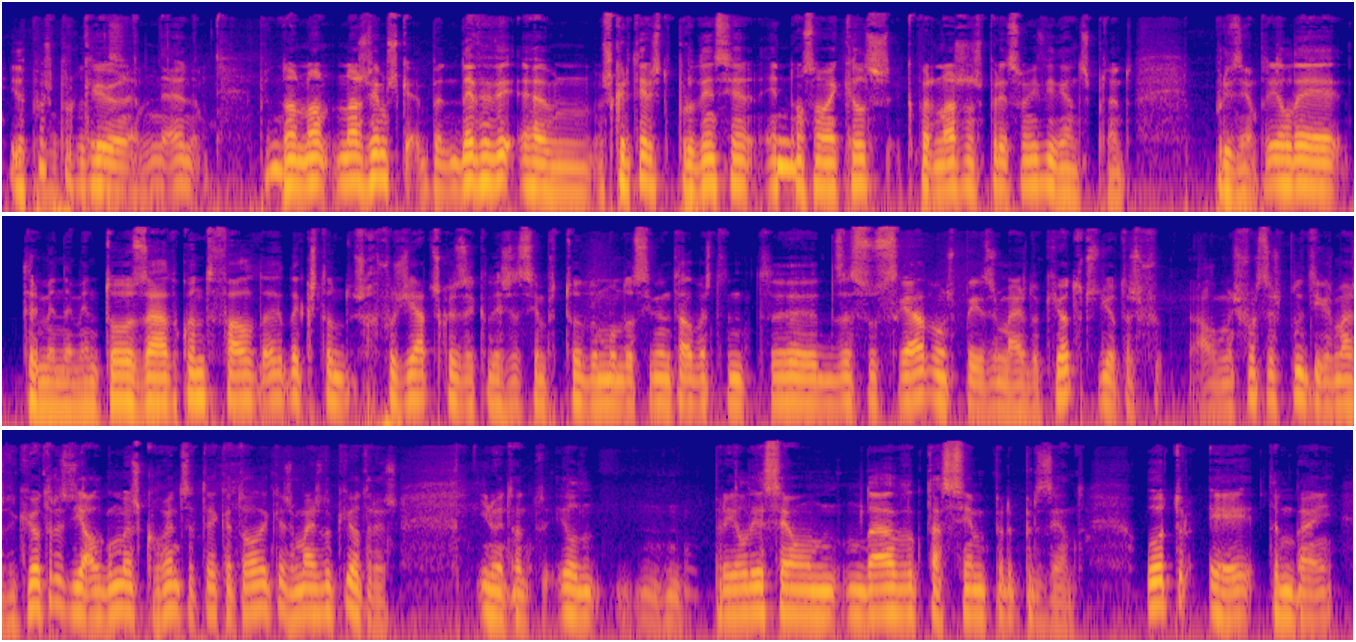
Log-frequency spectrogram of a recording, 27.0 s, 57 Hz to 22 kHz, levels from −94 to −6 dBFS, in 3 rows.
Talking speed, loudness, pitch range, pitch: 190 wpm, -28 LUFS, 110-125 Hz, 115 Hz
